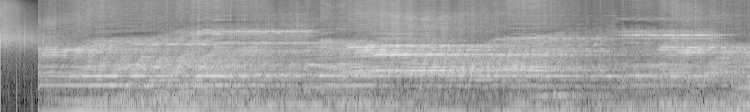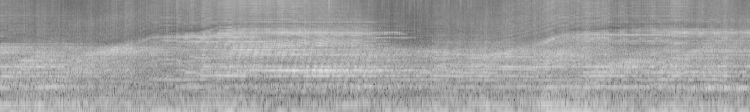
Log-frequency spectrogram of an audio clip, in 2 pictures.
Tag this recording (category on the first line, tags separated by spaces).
Soundscapes > Synthetic / Artificial
experimental slow shifting effect bass shimmer rumble roar shimmering drone ambient sfx wind texture synthetic low landscape ambience fx evolving atmosphere glitchy bassy long howl alien glitch dark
